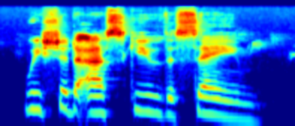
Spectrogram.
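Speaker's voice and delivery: put-on heavy foreign accent on the word "Common". Voicing a stranger in the woods answering a challenge: thickly accented Common. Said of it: "in a thick, thickly accented common".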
